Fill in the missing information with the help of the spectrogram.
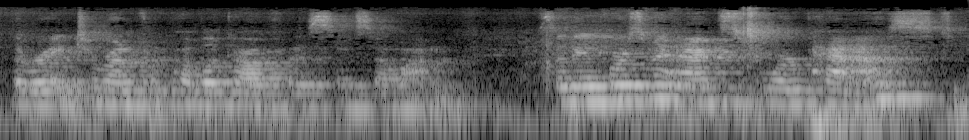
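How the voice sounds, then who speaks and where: A woman co-presenting at a public talk, explaining prepared material in a matter-of-fact way. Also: medium pitch. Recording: distant, very echoey room, faint noise.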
